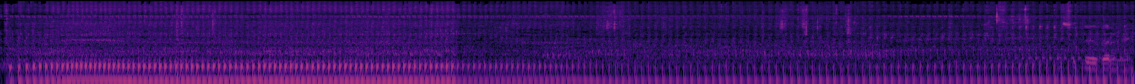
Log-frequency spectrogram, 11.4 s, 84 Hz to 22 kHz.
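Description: A TVS Raider 125 motorcycle engine idles steadily and close by, running with the bike stationary during chain cleaning and lubing. It sounds loud at first, then settles to a quieter, even putter with faint clicks.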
